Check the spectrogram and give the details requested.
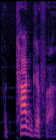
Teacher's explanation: In the case of the second word, photographer, second syllable gains stress.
